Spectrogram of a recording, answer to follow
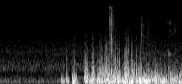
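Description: Loud rumbling, rustling handling noise on a phone's microphone, starting suddenly about three-quarters of a second in as the handheld phone is swung around and brushes against the body and clothing.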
